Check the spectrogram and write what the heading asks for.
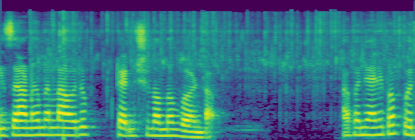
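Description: A woman talking, with a pause of about a second and a half from about two seconds in. Under it there is a faint steady sizzle of oil heating in an iron kadai.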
